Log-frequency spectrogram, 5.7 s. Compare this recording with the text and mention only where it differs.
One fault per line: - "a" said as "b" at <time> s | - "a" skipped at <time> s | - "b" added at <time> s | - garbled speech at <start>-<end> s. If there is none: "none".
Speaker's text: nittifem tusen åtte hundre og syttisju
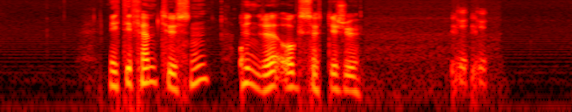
- "åtte" skipped at 2.0 s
